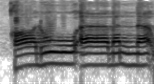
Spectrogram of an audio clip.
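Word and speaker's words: Qalu amanna (قالوا): This one is not pronounced. Qalu amanna. We don't say qala wa. We say qalu amanna.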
